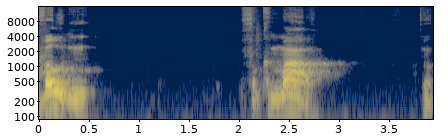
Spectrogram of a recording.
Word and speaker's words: Kamala: Black women not voting for Kamala or Kamala. Yeah, Kamala.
